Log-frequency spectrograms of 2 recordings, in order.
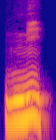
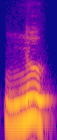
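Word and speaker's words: νῦ: Então alguns vão colocar que o nome da letra é ni, outros vão colocar que é nu, mas ela é nu. N. Estranho, não é? Porque não tem na nossa língua.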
